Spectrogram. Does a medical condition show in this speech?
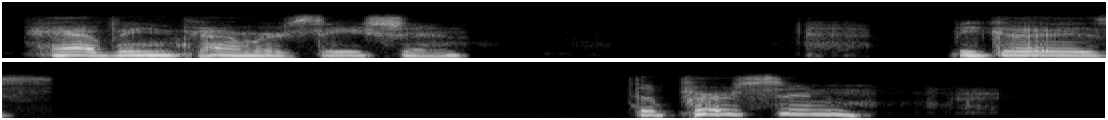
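Yes: cerebral palsy; since birth.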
